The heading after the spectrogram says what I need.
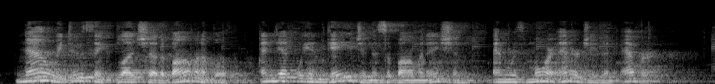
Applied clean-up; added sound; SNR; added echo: neural separator model SepFormer DNS4.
